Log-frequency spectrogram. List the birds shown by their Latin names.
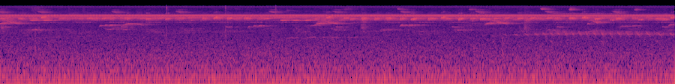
Turdus hauxwelli, Legatus leucophaius, Crypturellus undulatus, Xiphorhynchus guttatus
